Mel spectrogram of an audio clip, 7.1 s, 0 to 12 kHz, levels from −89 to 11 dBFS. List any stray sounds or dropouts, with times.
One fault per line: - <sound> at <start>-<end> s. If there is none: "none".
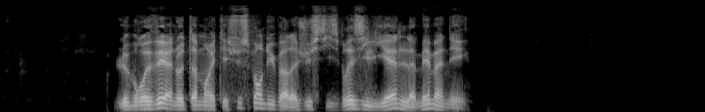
none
